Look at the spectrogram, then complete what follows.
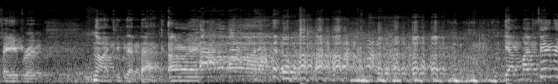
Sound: laughter

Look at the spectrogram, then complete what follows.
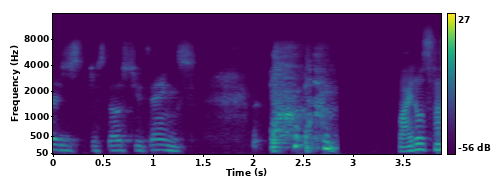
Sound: cough

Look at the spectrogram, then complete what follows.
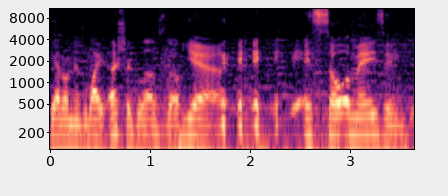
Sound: laughter

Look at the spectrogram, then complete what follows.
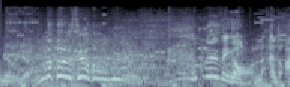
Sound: chuckles; laughter

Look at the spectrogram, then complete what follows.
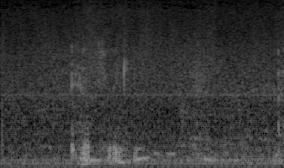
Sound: whispering

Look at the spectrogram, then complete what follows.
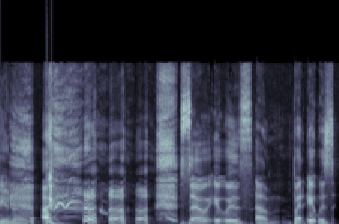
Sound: laughs

